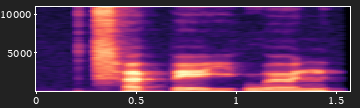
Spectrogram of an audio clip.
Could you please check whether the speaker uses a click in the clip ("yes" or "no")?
no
